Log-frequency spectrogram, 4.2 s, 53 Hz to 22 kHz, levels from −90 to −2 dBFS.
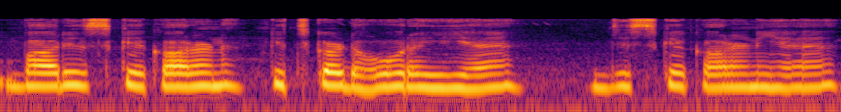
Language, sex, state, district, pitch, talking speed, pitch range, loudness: Hindi, male, Haryana, Charkhi Dadri, 210 Hz, 140 wpm, 200-220 Hz, -15 LUFS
